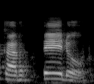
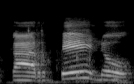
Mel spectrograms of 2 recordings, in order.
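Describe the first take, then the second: First: Said in the usual way. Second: "cartero" drawn out slowly, syllable by syllable; slow, teacherly split of "cartero". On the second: Shown as a demonstration. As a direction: stretch "cartero" into car-te-ro for a pupil to hear the stress. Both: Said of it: "¿Cuál es la sílaba tónica?".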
